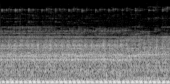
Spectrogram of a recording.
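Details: 1992 Ford Taurus after tune-up with new distributor and O2 sensors: steady, even low throb with a smooth regular pulse, no knocks or misses. Healthy normal idle.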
